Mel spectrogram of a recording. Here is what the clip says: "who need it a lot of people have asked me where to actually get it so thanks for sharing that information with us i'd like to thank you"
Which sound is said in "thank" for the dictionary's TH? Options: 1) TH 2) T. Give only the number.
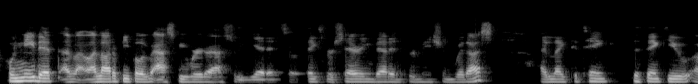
1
